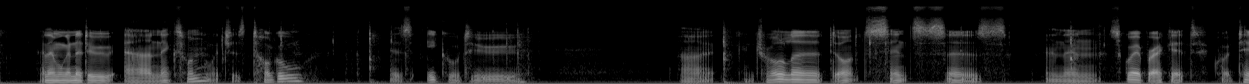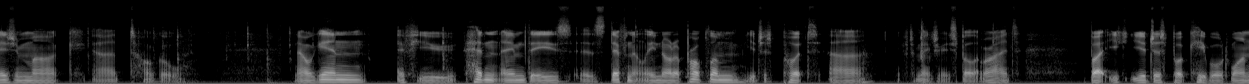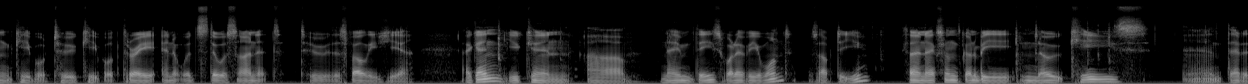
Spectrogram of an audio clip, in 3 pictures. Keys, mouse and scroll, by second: 0.2 Return, 0.4 BackSpace, 1.9-5.4 typing, 8.2-9.7 typing, 11.7 shift+', 13.5-15.2 typing, 17.0 ], 21.8 Left, 22.5 l, 30.0 Left, 30.7 l, 33.8 BackSpace, 35.2-36.1 typing.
